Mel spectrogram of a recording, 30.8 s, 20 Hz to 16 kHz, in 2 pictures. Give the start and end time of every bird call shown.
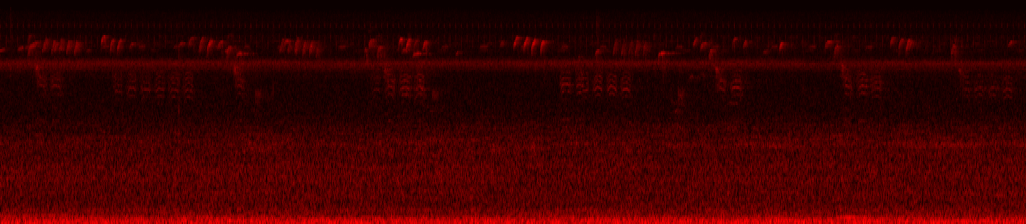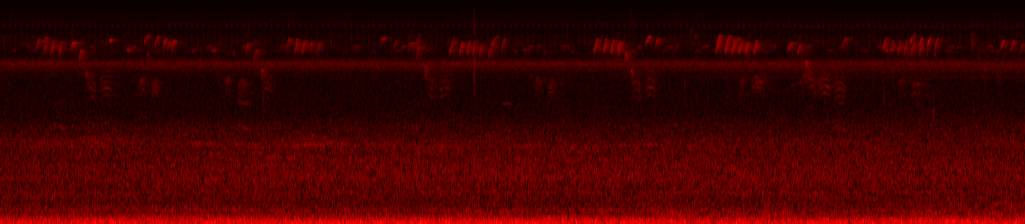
[0.00, 30.78] Black-capped Chickadee (Poecile atricapillus)
[18.56, 19.46] Blue Jay (Cyanocitta cristata)

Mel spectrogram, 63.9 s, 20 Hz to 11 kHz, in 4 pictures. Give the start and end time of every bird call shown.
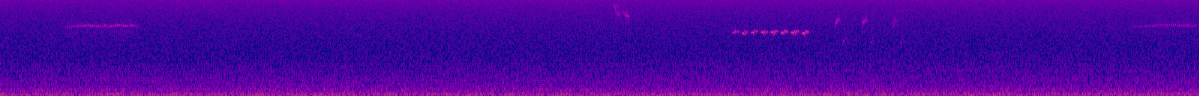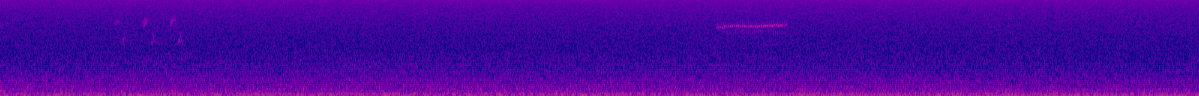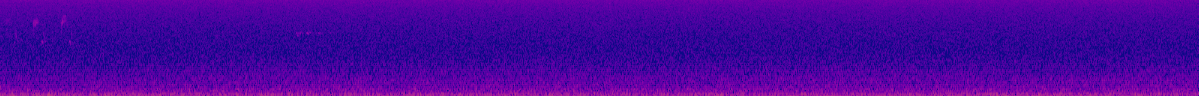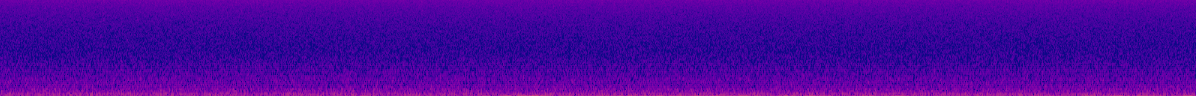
[0.79, 1.89] Rock Wren (Salpinctes obsoletus)
[8.09, 8.39] unidentified bird
[9.69, 12.09] Rock Wren (Salpinctes obsoletus)
[15.09, 16.09] Rock Wren (Salpinctes obsoletus)
[17.39, 18.49] Rock Wren (Salpinctes obsoletus)
[25.49, 26.49] Rock Wren (Salpinctes obsoletus)
[31.99, 32.99] Rock Wren (Salpinctes obsoletus)
[35.89, 36.39] Rock Wren (Salpinctes obsoletus)

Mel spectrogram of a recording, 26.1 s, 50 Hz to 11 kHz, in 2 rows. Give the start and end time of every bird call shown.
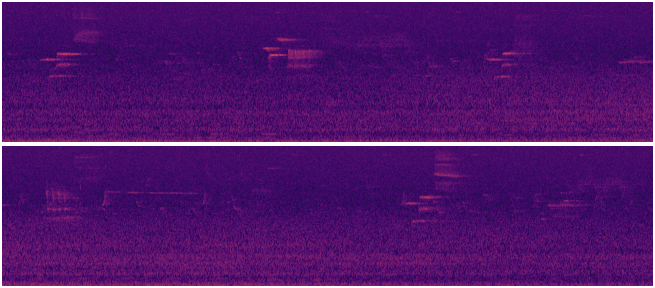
[0.63, 1.83] Wood Thrush (Hylocichla mustelina)
[5.03, 6.43] Wood Thrush (Hylocichla mustelina)
[9.63, 10.53] Wood Thrush (Hylocichla mustelina)
[13.83, 14.63] Wood Thrush (Hylocichla mustelina)
[15.13, 17.13] Song Sparrow (Melospiza melodia)
[20.93, 22.33] Wood Thrush (Hylocichla mustelina)
[23.63, 24.73] Wood Thrush (Hylocichla mustelina)

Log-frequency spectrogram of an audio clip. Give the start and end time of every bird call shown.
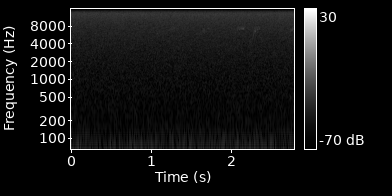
[1.90, 2.40] White-crowned Sparrow (Zonotrichia leucophrys)

